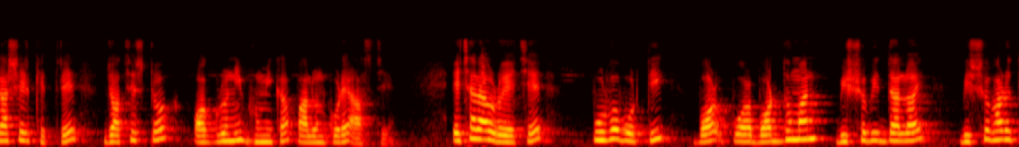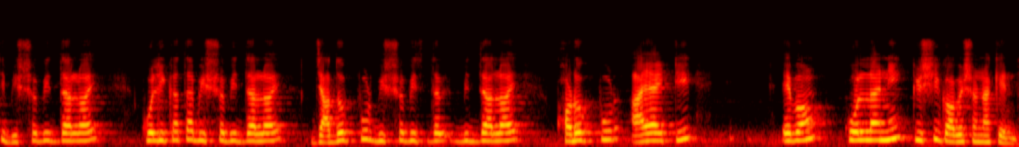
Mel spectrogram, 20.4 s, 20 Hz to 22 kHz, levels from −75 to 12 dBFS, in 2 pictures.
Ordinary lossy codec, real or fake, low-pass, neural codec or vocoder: none; real; 7.2 kHz; none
